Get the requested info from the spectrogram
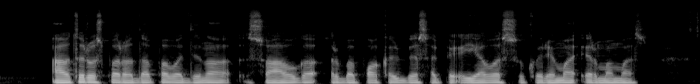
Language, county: Lithuanian, Vilnius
